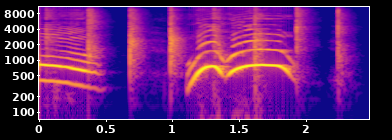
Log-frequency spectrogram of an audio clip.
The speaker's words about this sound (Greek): Είναι πολύ άδικο που χειροκροτάς μόνη σου. Στεναχωριέμαι για σένα, μου ήρθε να χειροκροτήσω, αλλά μετά λέω, λέει για μένα να χειροκροτήσω, θα είναι λίγο. Όταν λένε για σένα, για να μην είναι άβολο, χειροκροτάς κι εσύ.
